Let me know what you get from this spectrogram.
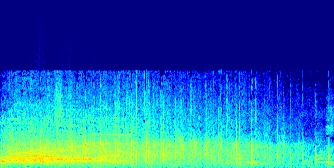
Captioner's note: applause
